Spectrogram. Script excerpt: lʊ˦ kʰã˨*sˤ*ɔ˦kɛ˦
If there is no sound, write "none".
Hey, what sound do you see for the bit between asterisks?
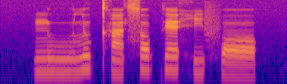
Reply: s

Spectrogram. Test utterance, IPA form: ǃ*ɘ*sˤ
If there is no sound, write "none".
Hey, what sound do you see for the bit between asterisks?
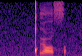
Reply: ɘ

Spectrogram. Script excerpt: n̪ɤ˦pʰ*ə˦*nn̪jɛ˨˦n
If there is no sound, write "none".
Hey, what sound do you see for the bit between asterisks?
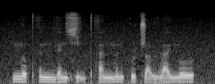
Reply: ə˨˦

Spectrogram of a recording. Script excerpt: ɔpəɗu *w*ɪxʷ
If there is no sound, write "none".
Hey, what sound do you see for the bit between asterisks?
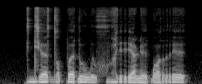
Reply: w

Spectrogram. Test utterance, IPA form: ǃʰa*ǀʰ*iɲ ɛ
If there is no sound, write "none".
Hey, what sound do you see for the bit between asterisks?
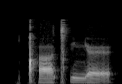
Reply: ǀʰ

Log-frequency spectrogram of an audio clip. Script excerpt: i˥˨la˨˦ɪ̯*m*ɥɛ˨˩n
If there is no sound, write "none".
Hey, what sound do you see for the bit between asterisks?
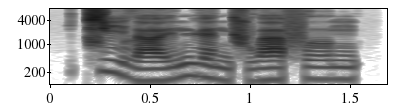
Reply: n̪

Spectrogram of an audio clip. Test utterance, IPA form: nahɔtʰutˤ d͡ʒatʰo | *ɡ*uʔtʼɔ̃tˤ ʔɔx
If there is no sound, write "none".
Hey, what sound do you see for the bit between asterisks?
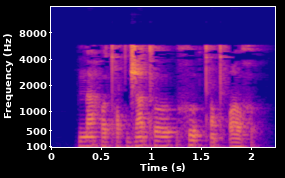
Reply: x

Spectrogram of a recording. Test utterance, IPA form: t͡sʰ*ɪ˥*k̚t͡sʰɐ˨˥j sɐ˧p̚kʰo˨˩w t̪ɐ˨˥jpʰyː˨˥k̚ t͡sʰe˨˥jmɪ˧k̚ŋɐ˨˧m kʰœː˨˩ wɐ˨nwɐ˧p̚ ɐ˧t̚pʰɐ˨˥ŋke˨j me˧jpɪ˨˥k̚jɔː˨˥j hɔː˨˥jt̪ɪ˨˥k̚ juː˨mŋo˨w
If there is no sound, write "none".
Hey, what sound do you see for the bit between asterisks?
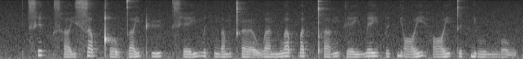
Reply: ɪ˥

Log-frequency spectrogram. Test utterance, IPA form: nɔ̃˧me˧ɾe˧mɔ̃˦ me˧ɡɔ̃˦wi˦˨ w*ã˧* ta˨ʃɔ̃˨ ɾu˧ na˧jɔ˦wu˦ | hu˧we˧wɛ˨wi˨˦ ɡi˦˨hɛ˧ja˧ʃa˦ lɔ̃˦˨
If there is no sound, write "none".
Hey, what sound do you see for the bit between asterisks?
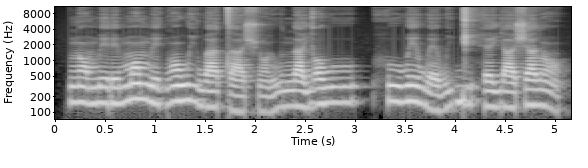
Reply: a˧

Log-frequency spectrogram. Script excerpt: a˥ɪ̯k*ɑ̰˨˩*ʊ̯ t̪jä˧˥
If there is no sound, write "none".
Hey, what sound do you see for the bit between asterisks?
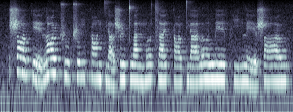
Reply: ɑ˧˥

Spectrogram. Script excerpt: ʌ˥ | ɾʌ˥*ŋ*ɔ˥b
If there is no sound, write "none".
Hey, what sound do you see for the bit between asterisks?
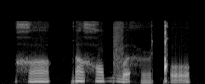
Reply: x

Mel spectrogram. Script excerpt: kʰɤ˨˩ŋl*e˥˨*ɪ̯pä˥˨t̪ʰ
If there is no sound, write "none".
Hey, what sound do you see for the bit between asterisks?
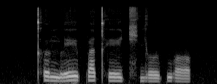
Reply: e˥˨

